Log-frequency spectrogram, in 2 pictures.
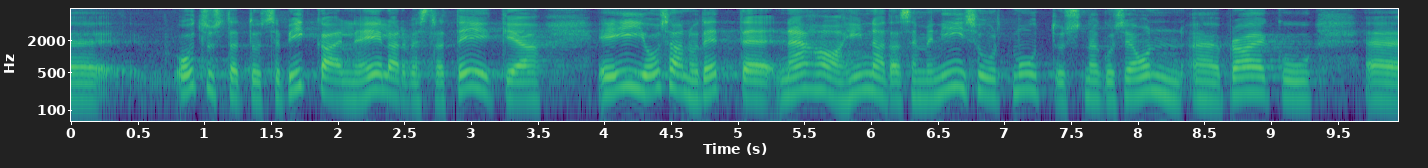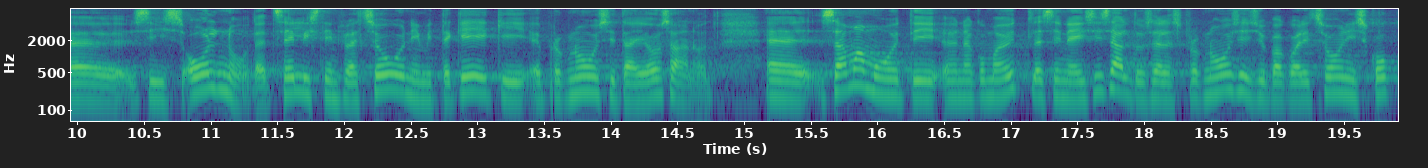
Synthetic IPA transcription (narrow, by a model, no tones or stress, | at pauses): o̞t̪sust̪ɑt̪ːˑud̪̥se̞pikːˑɑjeline̞eːlɑrve̞st̪rɑt̪ːe̞ːɡ̥iɑ | e̞jo̞sɑnud̪e̞t̪ːe̞næɦɑɦinːɑd̪ɑse̞meniːsuːrt̪muːt̪ːˑust̪nɑɡ̥use̞o̞npɾɑe̞ɡ̥u | siso̞lnṵd̪̥e̞t̪se̞lʲːist̪inflɑt̪sio̞ːnʲimit̪ːˑe̞ke̞ːɡ̥ipro̞ɡ̥no̞ːsid̪ɑe̞jo̞sɑnṵd̪̥ | sɑmɑmo̞ːd̪̥inɑɡumɑyt̪ːle̞sine̞jsisɑld̪use̞lːe̞spro̞ɡ̥no̞ːsisjubɑkoɑlit̪sio̞ːnʲisko̞kːˑ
